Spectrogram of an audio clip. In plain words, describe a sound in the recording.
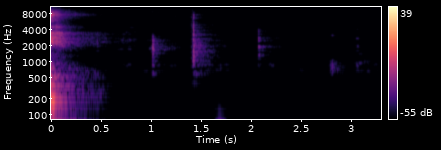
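Game pieces click softly on a board.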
